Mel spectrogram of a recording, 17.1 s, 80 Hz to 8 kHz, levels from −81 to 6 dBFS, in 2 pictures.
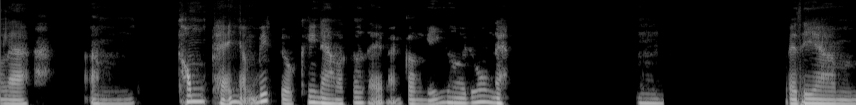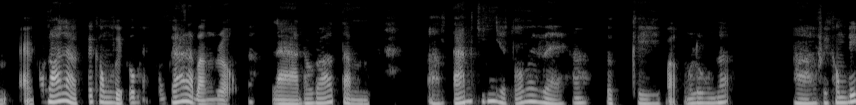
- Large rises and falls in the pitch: No, average, 4.7 semitones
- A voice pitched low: Yes, low, 130 Hz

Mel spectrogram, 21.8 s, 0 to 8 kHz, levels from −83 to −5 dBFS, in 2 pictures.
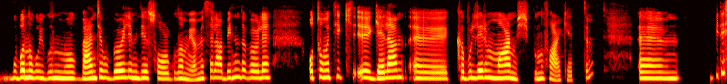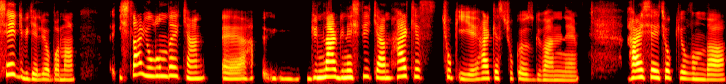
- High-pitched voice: Yes, high, 225 Hz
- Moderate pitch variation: Yes, average, 3.3 semitones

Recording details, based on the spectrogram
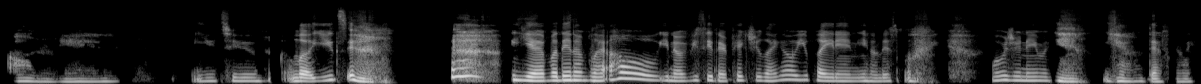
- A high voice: No, medium, 165 Hz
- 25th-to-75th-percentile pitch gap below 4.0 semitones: No, average, 4.5 semitones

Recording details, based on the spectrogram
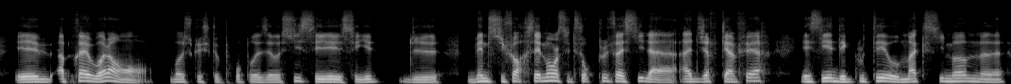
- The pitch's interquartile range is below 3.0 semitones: No, average, 3.7 semitones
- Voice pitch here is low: Yes, low, 125 Hz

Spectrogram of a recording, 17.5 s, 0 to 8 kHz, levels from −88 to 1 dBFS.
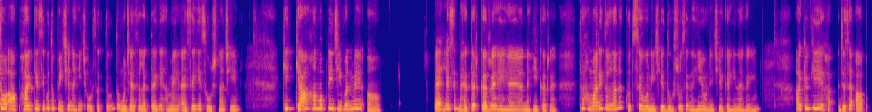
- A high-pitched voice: Yes, high, 230 Hz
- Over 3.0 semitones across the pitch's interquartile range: Yes, average, 3.7 semitones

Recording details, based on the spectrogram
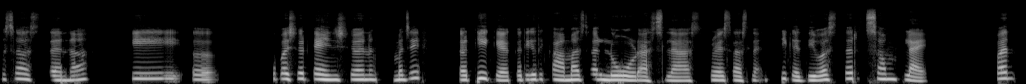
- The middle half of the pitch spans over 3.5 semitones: Yes, average, 3.9 semitones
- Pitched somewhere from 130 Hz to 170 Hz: No, high, 215 Hz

